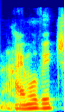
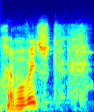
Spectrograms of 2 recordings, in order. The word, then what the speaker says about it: Haimovitch: So my name is Movich. It's pretty close especially depends on how you pronounce it in different nationalities but uh today uh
